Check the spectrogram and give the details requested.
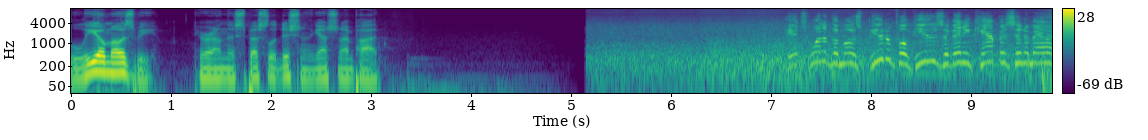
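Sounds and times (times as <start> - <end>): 
speech: 0.0 - 3.2, 7.2 - 9.7
Pacific Ocean waves crashing on the shore: 5.2 - 9.7.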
